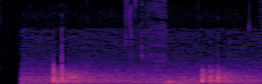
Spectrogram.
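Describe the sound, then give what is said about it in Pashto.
Gunfire from rifles and heavy weapons during fighting in Ramadi, Iraq: a few sharp cracking reports over a constant rumbling wash of noise. “دا د ټوپکو تندو وسلو د ډزو اوازونه دي چې د جمعې په ورځ په رمادي کې د جګړو په مهال اورېدل کېدل.”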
